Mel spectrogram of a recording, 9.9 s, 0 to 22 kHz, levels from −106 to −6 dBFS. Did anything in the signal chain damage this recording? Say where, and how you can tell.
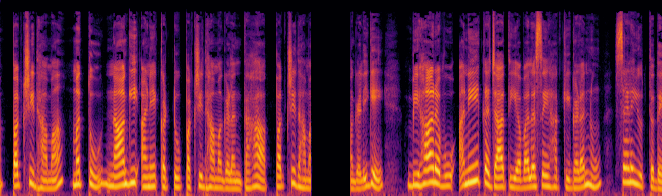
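Yes, at playback. A rebuffering stall at 4.65 s cuts the speech to silence for 0.6 s. It resumes exactly where it stopped, so nothing is lost.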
